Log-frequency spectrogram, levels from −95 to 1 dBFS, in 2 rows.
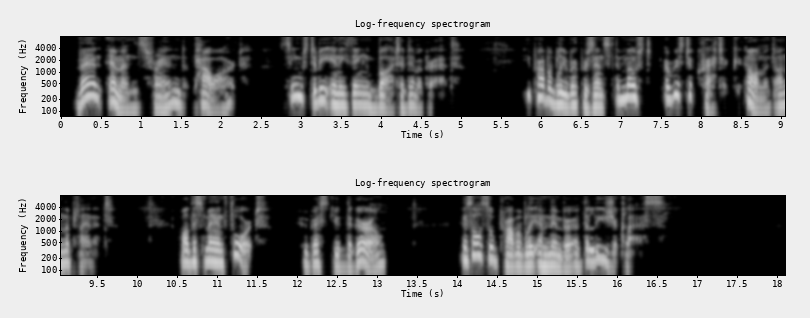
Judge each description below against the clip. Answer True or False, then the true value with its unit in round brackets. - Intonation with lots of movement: True (7.7 semitones)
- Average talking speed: False (125 wpm)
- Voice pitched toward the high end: False (150 Hz)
